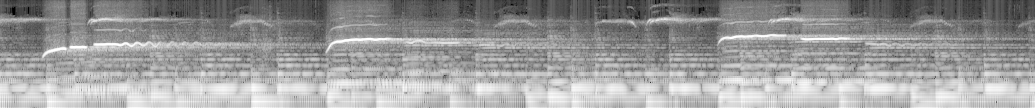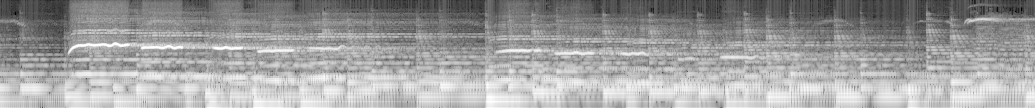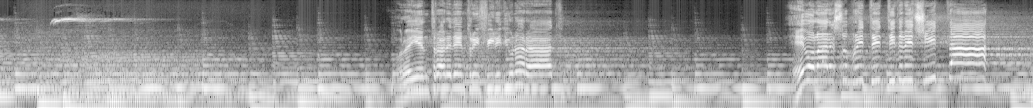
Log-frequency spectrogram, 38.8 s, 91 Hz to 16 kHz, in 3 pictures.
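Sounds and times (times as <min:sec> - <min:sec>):
man whistling a melody: 0:00.0 - 0:12.3, 0:13.7 - 0:23.8, 0:24.5 - 0:27.9
steady instrumental music: 0:00.0 - 0:38.7
speech: 0:31.4 - 0:33.0, 0:35.8 - 0:38.3.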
